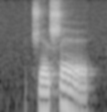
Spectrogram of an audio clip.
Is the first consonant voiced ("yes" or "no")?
no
